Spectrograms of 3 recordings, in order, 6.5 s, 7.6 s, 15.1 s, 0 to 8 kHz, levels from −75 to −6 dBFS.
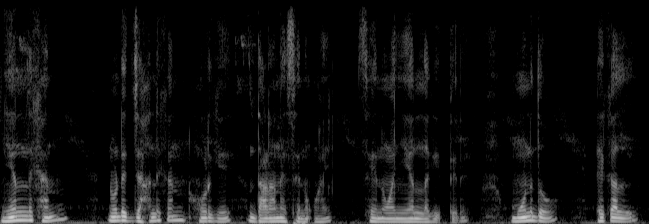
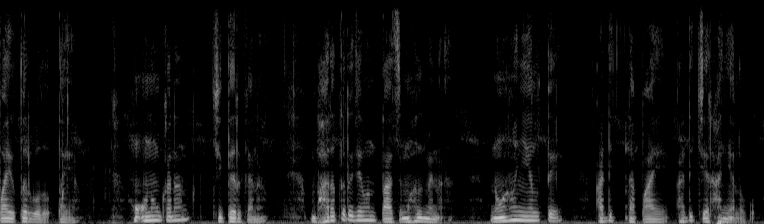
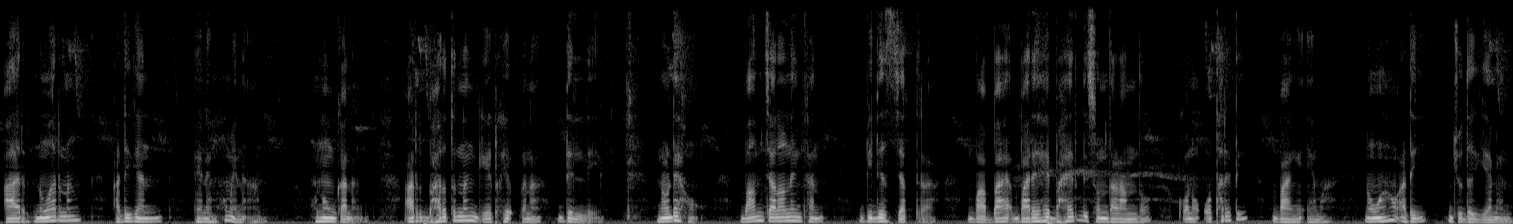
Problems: none marked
